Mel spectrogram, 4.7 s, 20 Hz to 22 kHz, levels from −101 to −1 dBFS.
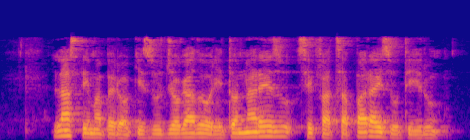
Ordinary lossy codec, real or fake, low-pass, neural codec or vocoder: AAC, 64 kbps; real; 7.2 kHz; none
